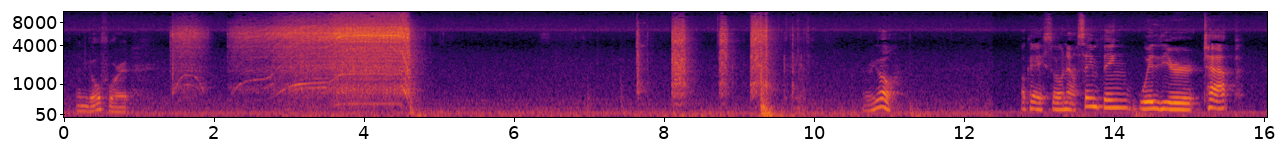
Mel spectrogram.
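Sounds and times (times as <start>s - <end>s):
power drill drilling: 1.4s - 4.8s.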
